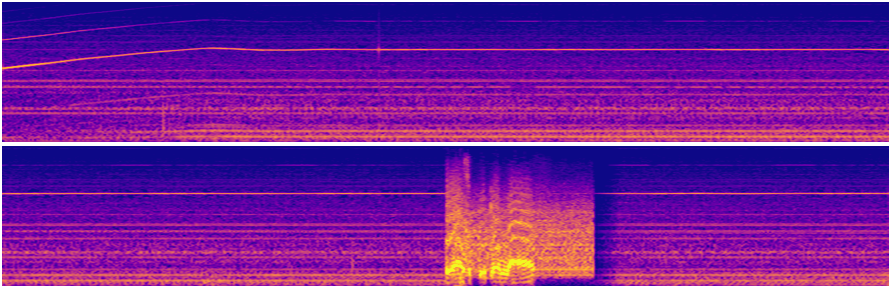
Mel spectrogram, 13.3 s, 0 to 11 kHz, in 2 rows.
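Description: Diamond DA40's engine and propeller at takeoff power, heard from inside the cockpit: a steady drone under a high whine. The whine rises in pitch over the first second or two as power comes up, then holds steady through the takeoff roll. About ten seconds in, a loud burst of about a second cuts across it.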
